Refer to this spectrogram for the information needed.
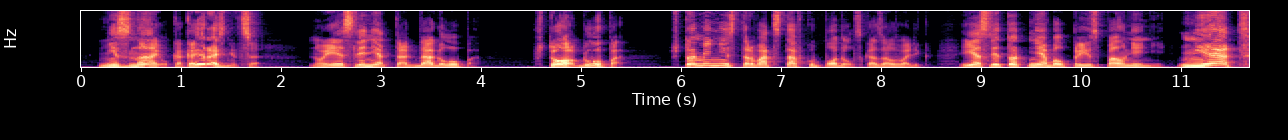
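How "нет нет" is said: loud, high yelled outburst, cried out. Narrator reads a man in a coat breaking into a conversation, shouting. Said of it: "закричал человек в пальто".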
